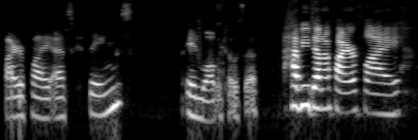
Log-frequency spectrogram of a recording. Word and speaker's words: Wauwatosa: names of the towns out there yeah it's wauwatosa and we keep saying hosa okay so i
